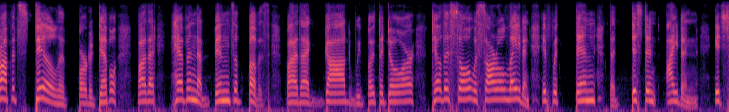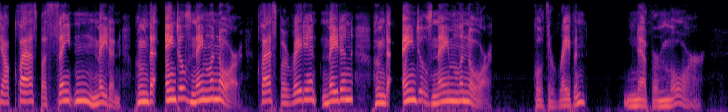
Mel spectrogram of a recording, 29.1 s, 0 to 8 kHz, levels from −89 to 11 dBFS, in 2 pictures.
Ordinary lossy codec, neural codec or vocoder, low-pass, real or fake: Opus, 24 kbps; none; 7.2 kHz; real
